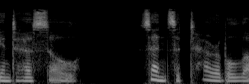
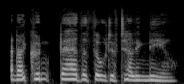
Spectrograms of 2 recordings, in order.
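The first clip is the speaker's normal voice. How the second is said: louder, anguished; distressed; 3 semitones higher, 6 dB louder than usual. A narrator's reading. Rosamond tells narrator her anguish, louder. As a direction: let the anguish spill out.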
